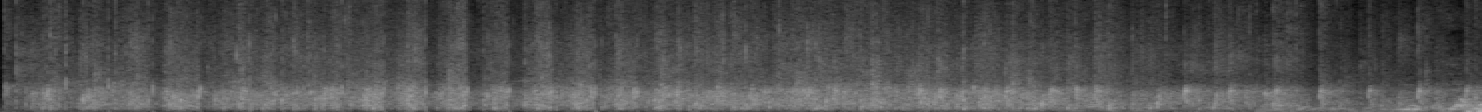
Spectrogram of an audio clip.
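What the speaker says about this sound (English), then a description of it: "please assist me in welcoming David with a great round of applause." An audience at a reunion opening reception breaks into loud, sustained applause that lasts the whole stretch, a dense wash of many hands clapping together with some crowd noise mixed in.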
